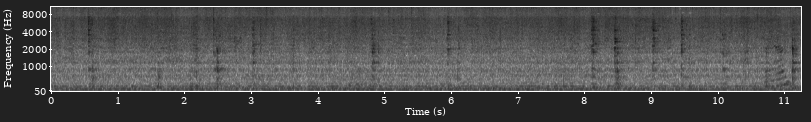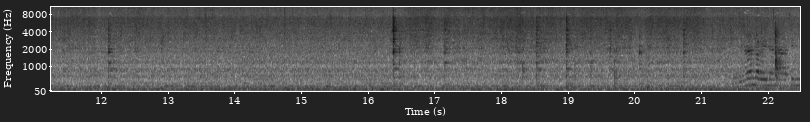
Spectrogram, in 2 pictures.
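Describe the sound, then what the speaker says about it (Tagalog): Minced pork browns in a pan for pakbet, a steady loud sizzle and frying crackle with stirring scrapes, continuous throughout with no talking. "Pag-brownin lang natin yung ating minced pork."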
